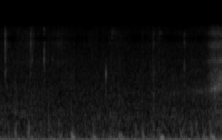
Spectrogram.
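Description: Horse hooves clip-clop at a steady walking rhythm in Red Dead Online, a series of soft, fairly close thuds over a continuous game background with no speech.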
